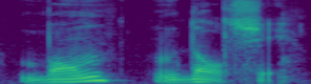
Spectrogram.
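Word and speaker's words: Buon Dolce: Okay, but the name of the shop is Bon Douli. It's b u o n d o l c e. Bon dolcei.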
